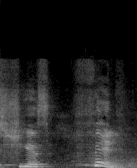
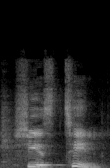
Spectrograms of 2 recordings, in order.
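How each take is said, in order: First: Thin begins with a soft th sound. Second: Thin begins with a plain t sound. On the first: The speaker calls it right. "We say" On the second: The speaker calls it wrong. "we don't say"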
